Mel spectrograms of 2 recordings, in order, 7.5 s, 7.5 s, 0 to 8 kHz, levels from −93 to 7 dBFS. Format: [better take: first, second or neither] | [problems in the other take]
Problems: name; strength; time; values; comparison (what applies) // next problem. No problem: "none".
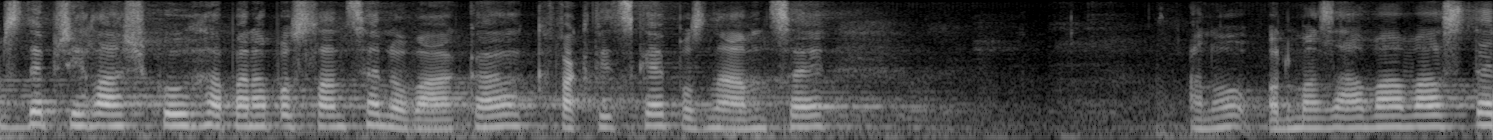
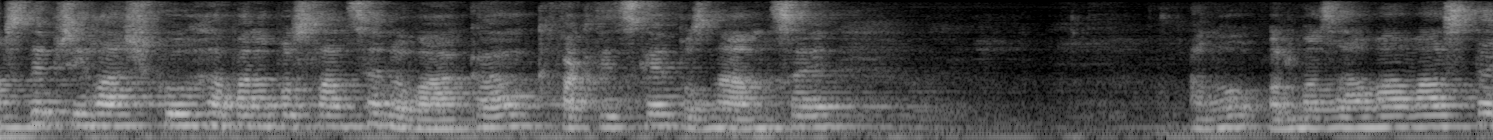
first | room echo; dies away in 0.3 s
